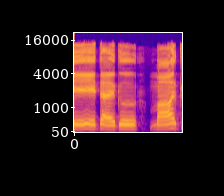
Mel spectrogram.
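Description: A man singing a Telugu Christian song unaccompanied into a microphone: short held notes with a slight waver, broken by brief breaths, and a pause a little past halfway before he sings on.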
